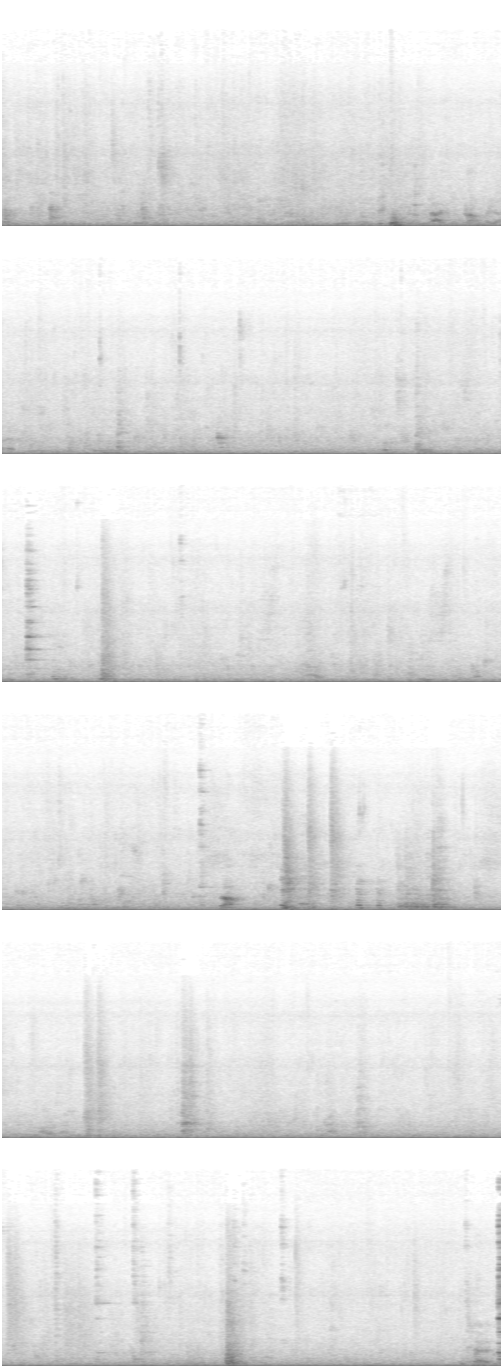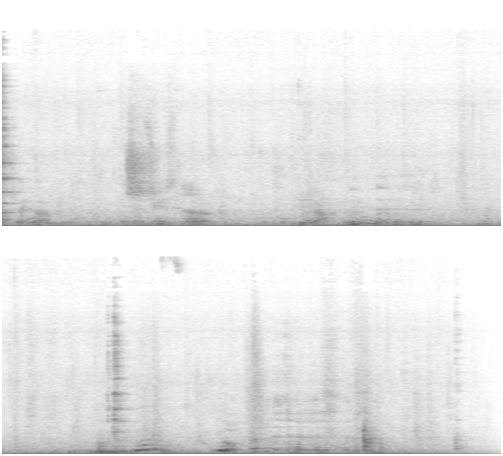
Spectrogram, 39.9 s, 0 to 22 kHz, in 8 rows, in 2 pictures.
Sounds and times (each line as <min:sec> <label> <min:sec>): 0:00.0 ventilation hum 0:39.9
